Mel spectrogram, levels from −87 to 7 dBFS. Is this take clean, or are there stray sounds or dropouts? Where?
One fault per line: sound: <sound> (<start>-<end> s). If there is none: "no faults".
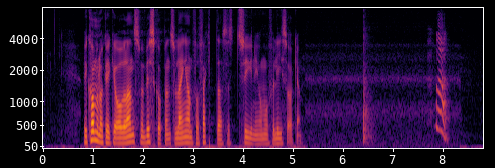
sound: thud (6.4-6.7 s)
sound: laugh (7.7-8.2 s)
